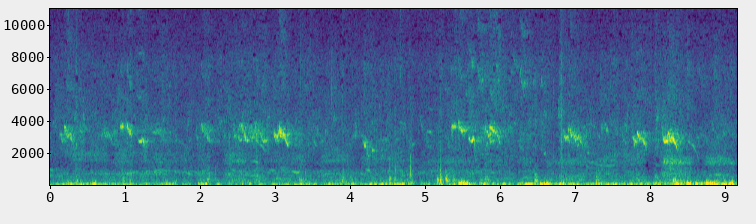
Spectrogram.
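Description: Small birds chirp in repeated short bursts at a distance, over a low outdoor rumble and ambient noise, in the Dieng highlands of Wonosobo, Indonesia.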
